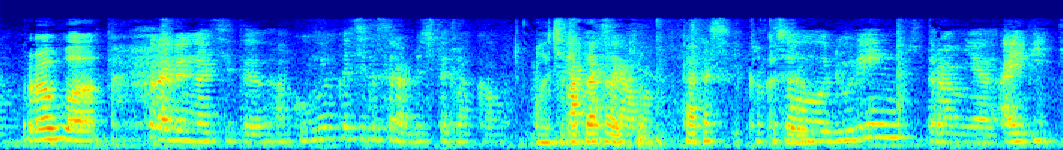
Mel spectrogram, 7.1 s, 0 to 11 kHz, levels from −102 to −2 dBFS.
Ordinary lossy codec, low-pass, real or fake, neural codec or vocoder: none; 7.2 kHz; real; none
